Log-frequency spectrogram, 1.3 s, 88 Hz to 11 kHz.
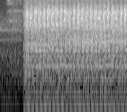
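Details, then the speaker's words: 2012 Mitsubishi Outlander 2.2 DI-D diesel with EGR fault P2413, just after start following EGR cleaning: runs rough with rapid even knock over idle; soot from cleaning got under the valves. "це я чистив отут сажу видно попала сажа під клапана потрібно бути з цим обережним"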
